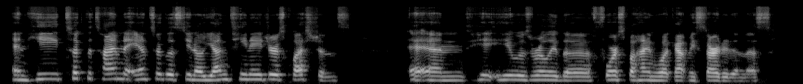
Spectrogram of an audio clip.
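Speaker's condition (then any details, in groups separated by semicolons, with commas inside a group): No condition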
